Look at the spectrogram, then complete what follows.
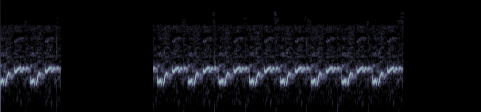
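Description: Canary song in the Moroccan flute-like style: a tour of clear whistled notes, each sliding upward, repeated about three times a second, in two runs with a second-long break between them and silence after the second.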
